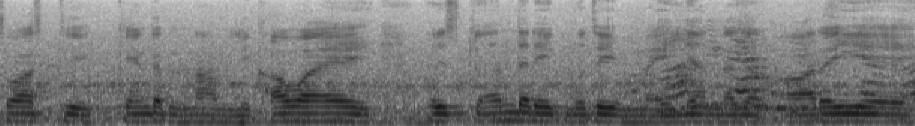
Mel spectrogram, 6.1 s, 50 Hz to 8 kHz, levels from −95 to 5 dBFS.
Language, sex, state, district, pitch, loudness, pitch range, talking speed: Hindi, male, Rajasthan, Bikaner, 130 Hz, -13 LUFS, 120-130 Hz, 145 wpm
